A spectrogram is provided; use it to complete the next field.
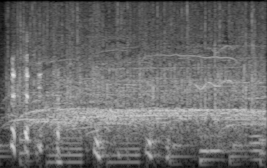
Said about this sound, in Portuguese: Aplausos.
